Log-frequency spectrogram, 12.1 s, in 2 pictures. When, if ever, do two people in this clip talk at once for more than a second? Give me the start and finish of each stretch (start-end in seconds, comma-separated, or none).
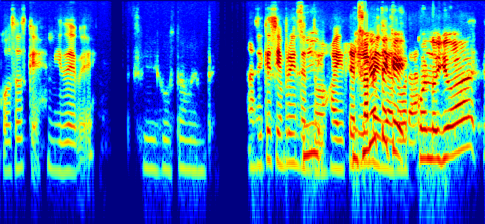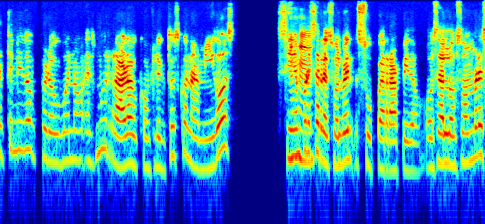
3.7-5.3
